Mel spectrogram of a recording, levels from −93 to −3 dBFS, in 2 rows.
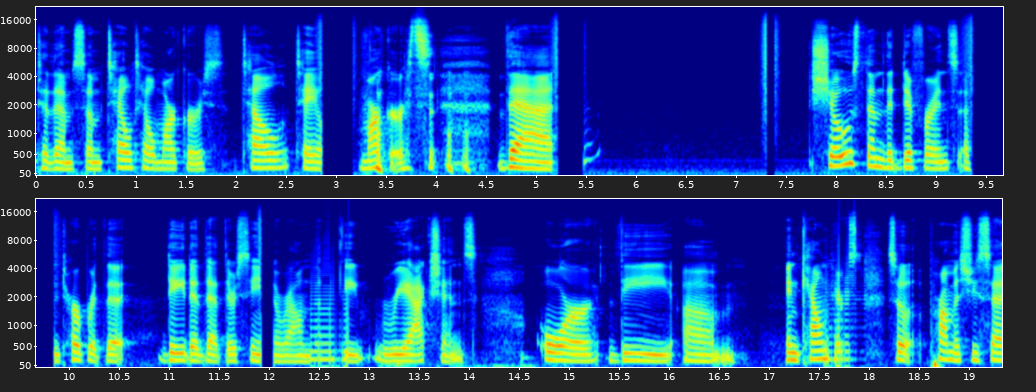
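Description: A speech recording that keeps cutting out: at 2.77–3.20, 5.11–5.50, 7.23–7.42, 9.21–9.92 and 11.86–12.04 s a short swell of hiss gives way to near silence before the voice comes back. These are wireless microphone squelch dropouts. The FM radio link weakens until the receiver's squelch shuts the output, with muted stretches of about 0.32, 0.27, 0.09, 0.49 and 0.13 s. Twice more, at 12.40–12.77 and 17.54–17.97 s, the voice turns into a stiff, metallic buzz pitched at 188 Hz that only loosely tracks the speech. This is robotic sound from repeated short buffers, likely caused by the playback chain looping roughly 5 ms of audio while it waits for fresh data. Most of the real signal in those spans is skipped, and the loop rate sets the fixed pitch.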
